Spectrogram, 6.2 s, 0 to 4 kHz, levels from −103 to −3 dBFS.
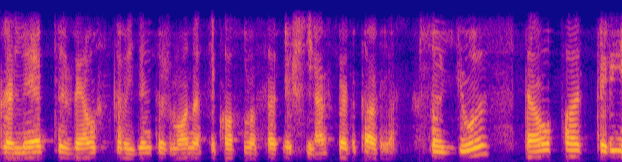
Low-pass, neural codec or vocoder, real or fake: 3.6 kHz; codec, 44.1 kHz, 3.4 kbps, Pupu-Codec; fake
